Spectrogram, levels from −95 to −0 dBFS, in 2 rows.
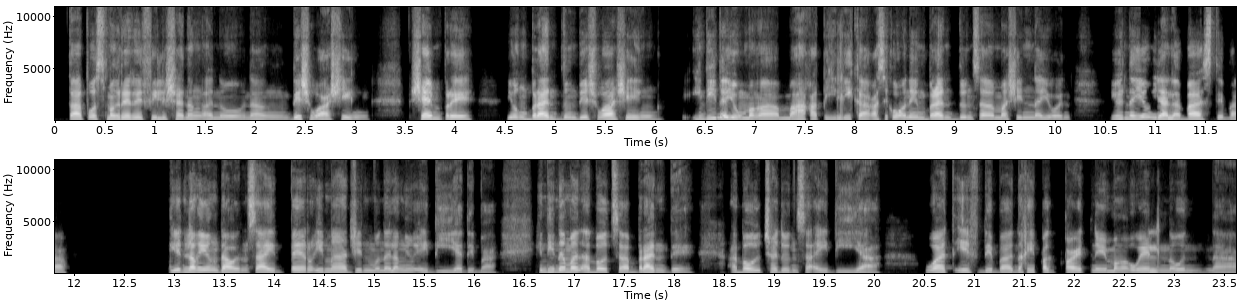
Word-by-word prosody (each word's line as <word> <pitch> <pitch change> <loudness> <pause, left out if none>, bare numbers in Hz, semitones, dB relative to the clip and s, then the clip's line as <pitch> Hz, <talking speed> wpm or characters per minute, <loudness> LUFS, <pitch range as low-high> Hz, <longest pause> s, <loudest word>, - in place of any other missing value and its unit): tapos 180 +1 +3
magre-refill 180 0 +2
siya 175 +1 +3
ng 170 -1 -4
ano 150 +1 -5
ng 135 -1 -7
dishwashing. 125 - +2 0.4
Siyempre 180 -10 +5 0.3
yung 190 -1 -4
brand 175 +4 +7
nung 185 -1 -6
dishwashing 180 -6 +2 0.3
hindi 215 - -2
na - - +3
yung 160 -3 0
mga 135 -2 +2
makakapili 140 +3 -1
ka 170 - +1
kasi 180 +9 -2
kung 180 -1 0
ano 195 - 0
yung 190 - -5
brand 180 +1 +6
dun 185 +3 -5
sa 185 -1 0
machine 180 0 -3
na 170 - -2
yun, 125 -4 -6 0.4
yun 250 +4 -4
na 260 - 0
yung 200 -5 0
ilalabas 155 +1 +4
'di 135 -2 -9
ba? 125 0 -3 1.1
Yun 205 +4 0
lang 215 - +6
yung 205 -1 0
downside. 145 +4 +2
Pero 200 0 0
imagine 205 -1 -3
mo 175 - -7
na 175 - -4
lang 170 0 -4
yung 170 0 -8
idea 140 -3 -7
'di 125 -1 -11
ba, 110 -1 -12 0.5
hindi 210 +3 -4
naman 210 -1 +2
about 170 -1 0
sa 160 -3 +1
brand, 145 -1 +1
eh, 115 0 -10 0.4
about 180 +1 -2
siya 180 -1 -2
dun 160 0 -7
sa - - -4
idea. 125 -3 -6 0.5
What 195 +2 +2
if 195 -3 -3
'di 150 -3 -6
ba, 150 0 -2
nakipag-partner 160 -1 -3
'no - - 0
yung 155 -1 -5
mga 145 -1 -6
well-known 140 0 -3 0.2
na 120 -1 -9
165 Hz, 175 wpm, -23 LUFS, 140-185 Hz, 1.1 s, brand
